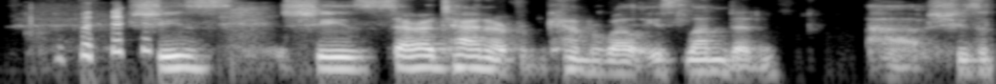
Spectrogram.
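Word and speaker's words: Camberwell: she's from east london rob catch me on my pronunciation kember well they're right yep perfect she's she's sarah tanner from camerawell east london uh she's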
